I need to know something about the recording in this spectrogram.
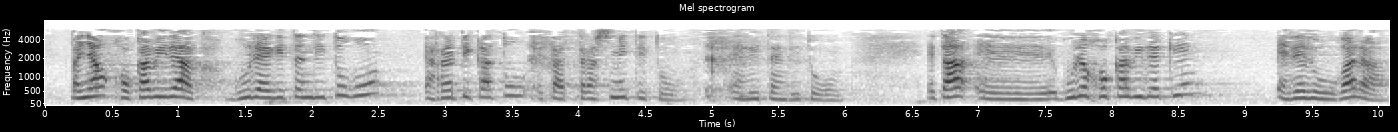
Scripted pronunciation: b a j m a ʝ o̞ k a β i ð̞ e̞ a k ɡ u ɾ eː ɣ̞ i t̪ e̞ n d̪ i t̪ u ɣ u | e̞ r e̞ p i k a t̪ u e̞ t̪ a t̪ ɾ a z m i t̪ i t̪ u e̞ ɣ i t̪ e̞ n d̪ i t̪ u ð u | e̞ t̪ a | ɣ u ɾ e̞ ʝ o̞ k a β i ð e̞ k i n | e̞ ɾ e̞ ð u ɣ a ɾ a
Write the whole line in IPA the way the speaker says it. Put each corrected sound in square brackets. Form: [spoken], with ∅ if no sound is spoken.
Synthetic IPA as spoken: b a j [ɲ] a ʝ o̞ k a β i ð̞ e̞ a k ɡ u ɾ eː ɣ̞ i t̪ e̞ n d̪ i t̪ u ɣ u | e̞ r e̞ p i k a t̪ u e̞ t̪ a t̪ ɾ a z m i t̪ i t̪ u e̞ ɣ i t̪ e̞ n d̪ i t̪ u [ɣ] u | e̞ t̪ a | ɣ u ɾ e̞ ʝ o̞ k a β i ð e̞ k i n | e̞ ɾ e̞ ð u ɣ a ɾ a

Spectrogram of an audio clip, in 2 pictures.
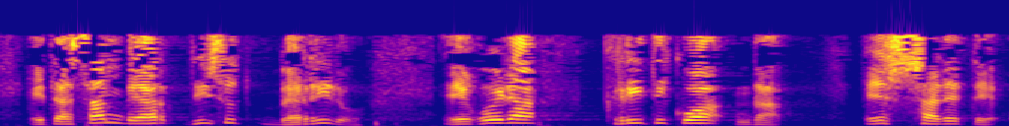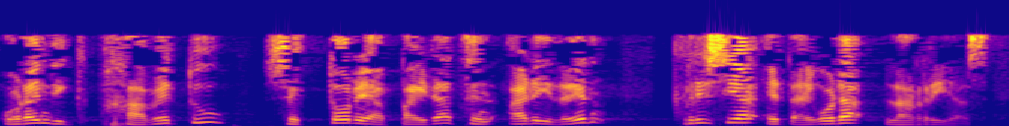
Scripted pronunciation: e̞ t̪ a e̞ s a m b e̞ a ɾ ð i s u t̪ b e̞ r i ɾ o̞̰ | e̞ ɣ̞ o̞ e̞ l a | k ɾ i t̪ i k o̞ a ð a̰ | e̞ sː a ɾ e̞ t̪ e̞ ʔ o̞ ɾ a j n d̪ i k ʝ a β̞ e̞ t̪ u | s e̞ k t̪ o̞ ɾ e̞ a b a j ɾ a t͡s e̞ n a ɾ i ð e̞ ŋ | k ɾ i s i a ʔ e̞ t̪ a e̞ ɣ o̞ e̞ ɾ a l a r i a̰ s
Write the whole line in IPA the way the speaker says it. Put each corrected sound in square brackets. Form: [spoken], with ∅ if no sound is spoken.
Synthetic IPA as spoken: e̞ t̪ a e̞ s a m b e̞ a ɾ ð i s u t̪ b e̞ r i ɾ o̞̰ | e̞ ɣ̞ o̞ e̞ [ɾ] a | k ɾ i t̪ i k o̞ a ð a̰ | e̞ sː a ɾ e̞ t̪ e̞ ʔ o̞ ɾ a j n d̪ i k ʝ a β̞ e̞ t̪ u | s e̞ k t̪ o̞ ɾ e̞ a [p] a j ɾ a t͡s e̞ n a ɾ i ð e̞ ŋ | k ɾ i s i a ʔ e̞ t̪ a e̞ ɣ o̞ e̞ ɾ a l a r i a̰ s

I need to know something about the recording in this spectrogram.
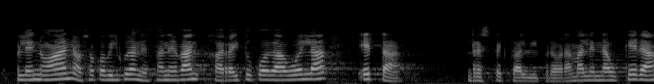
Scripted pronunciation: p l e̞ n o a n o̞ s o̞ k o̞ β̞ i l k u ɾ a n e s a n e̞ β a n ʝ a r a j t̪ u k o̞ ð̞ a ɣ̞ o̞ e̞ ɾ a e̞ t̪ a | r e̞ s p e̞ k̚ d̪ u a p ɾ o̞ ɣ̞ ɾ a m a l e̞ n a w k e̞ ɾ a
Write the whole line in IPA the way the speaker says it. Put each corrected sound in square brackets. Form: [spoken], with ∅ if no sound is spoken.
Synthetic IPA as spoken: p l e̞ n o a n o̞ s o̞ k o̞ β̞ i l k u ɾ a n e s a n e̞ β a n ʝ a r a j t̪ u k o̞ ð̞ a ɣ̞ o̞ e̞ [l] a e̞ t̪ a | r e̞ s p e̞ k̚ [t̪] u a p ɾ o̞ ɣ̞ ɾ a m a l e̞ n a w k e̞ ɾ a

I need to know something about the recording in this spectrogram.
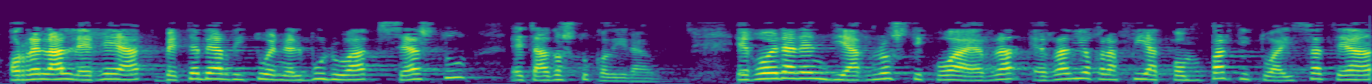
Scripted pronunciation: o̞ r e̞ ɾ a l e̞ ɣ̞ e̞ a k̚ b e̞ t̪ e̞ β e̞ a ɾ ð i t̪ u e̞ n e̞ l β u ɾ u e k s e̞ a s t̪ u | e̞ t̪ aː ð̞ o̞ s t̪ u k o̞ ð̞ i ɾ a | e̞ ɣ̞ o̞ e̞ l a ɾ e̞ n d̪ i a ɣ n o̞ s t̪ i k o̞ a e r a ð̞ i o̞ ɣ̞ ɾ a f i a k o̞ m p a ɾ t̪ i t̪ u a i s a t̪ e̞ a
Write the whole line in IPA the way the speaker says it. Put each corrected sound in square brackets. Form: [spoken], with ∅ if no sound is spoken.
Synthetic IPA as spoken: o̞ r e̞ [l] a l e̞ ɣ̞ e̞ a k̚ b e̞ t̪ e̞ β e̞ a ɾ ð i t̪ u e̞ n e̞ l β u ɾ u [a] k s e̞ a s t̪ u | e̞ t̪ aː ð̞ o̞ s t̪ u k o̞ ð̞ i ɾ a | e̞ ɣ̞ o̞ e̞ [ɾ] a ɾ e̞ n d̪ i a ɣ n o̞ s t̪ i k o̞ a e r a ð̞ i o̞ ɣ̞ ɾ a f i a k o̞ m p a ɾ t̪ i t̪ u a i s a t̪ e̞ a

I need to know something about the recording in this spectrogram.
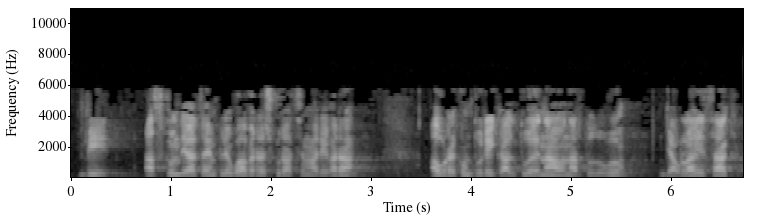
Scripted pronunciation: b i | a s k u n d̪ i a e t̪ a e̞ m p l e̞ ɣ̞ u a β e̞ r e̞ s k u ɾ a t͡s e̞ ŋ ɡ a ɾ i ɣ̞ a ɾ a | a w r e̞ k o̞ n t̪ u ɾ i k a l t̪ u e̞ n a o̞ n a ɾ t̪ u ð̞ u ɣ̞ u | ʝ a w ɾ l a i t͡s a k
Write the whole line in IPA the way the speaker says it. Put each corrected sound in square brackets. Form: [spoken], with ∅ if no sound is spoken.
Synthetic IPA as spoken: b i | a s k u n d̪ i a e t̪ a e̞ m p l e̞ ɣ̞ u a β e̞ r e̞ s k u ɾ a t͡s e̞ ŋ ɡ a ɾ i ɣ̞ a ɾ a | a w r e̞ k o̞ n t̪ u ɾ i k a l t̪ u e̞ n a o̞ n a ɾ t̪ u ð̞ u ɣ̞ u | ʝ a w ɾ l a i t͡s a k

